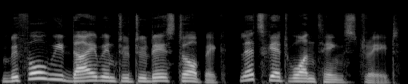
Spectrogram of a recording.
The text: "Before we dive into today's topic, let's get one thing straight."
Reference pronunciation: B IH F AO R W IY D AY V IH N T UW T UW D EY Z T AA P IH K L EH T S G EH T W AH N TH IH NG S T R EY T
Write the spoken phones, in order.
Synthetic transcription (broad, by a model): B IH F AO R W IY D AY V IH N T UW T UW D EY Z T AA P IH K L EH T S G EH T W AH N T IH NG S T R EY T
